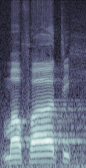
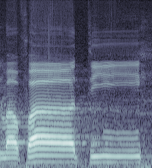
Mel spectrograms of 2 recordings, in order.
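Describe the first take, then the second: First: The vowel in the last syllable is short. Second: The vowel in the last syllable is long. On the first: This is how it is read in this verse. "Di sini pendek" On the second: This is the form the word pattern would normally give. "panjang mestinya kan"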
